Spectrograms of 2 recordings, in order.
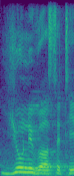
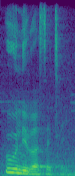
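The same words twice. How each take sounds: First: The word begins with a y sound. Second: The word begins with a plain vowel sound. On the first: The speaker calls it right. "the first sound is a y" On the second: The speaker calls it wrong. "not university"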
